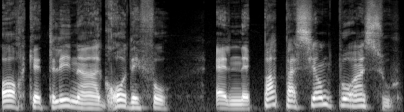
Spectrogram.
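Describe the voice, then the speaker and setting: A man narrating a children's cartoon in a measured, expressive storybook manner. His voice sits at an ordinary middle pitch. Clear cartoon music plays underneath him. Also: dry recording.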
